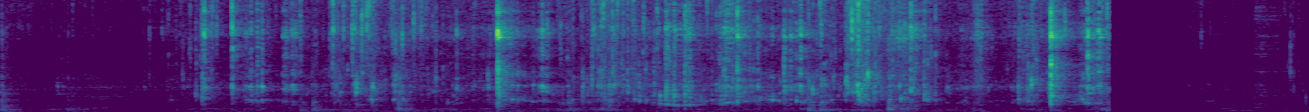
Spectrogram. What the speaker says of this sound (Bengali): এবার পেঁপে আলুটাকে ভালো করে ধুয়ে নেওয়া হচ্ছে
